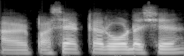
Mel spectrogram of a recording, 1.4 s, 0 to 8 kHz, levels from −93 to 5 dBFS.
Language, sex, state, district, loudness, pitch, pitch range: Bengali, male, West Bengal, Jalpaiguri, -16 LUFS, 130 Hz, 120-135 Hz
